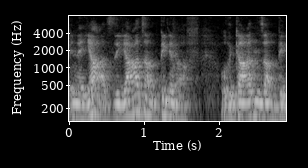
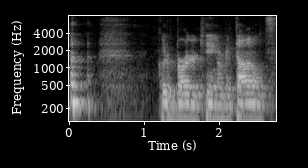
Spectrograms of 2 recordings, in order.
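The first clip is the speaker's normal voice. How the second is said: fake American accent, spoken very slowly. Australian speaker attempting an american accent again, put-on american accent. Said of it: "I think this one's maybe a little bit better".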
